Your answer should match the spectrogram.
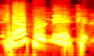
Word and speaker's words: Kaepernick: It's Kaepernick, not Pumpernickel.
